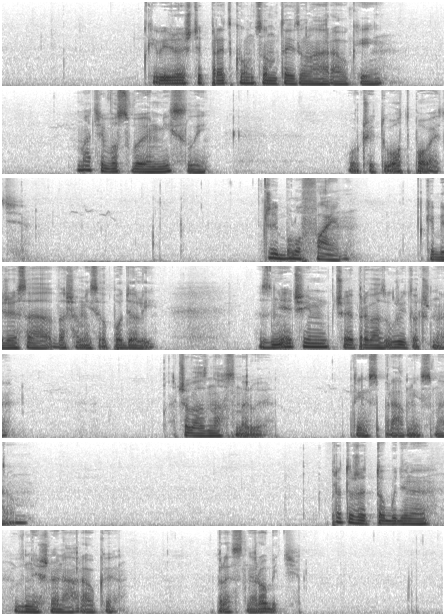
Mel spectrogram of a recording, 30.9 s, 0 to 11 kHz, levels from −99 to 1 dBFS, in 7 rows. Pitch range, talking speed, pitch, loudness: 90-110 Hz, 85 wpm, 100 Hz, -26 LUFS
